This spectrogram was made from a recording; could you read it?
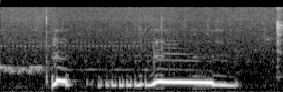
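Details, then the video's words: A 'pelung' Barbary dove with an amusing sound: a quick rising yelp, a rattling run of low pulses speeding up, then a flat prolonged hoot that drops slightly at the end, over a constant low hum. "Suara LUCU PUTER Pelung"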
